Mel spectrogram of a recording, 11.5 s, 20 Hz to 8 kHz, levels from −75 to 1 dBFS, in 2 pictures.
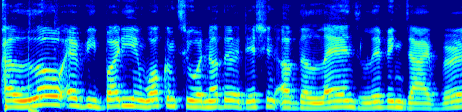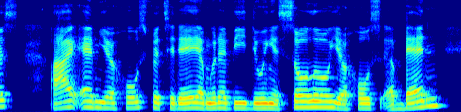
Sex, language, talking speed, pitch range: male, English, 145 wpm, 120-150 Hz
